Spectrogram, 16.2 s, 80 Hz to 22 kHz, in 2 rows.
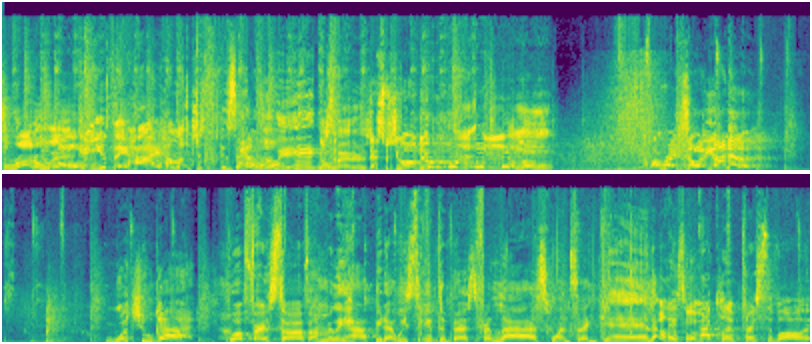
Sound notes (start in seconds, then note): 4.5 Iyana hums; 6.6 upbeat music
